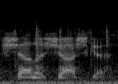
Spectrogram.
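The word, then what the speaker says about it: Shalashaska: Someone must have known about that, because somewhere along the line, Shashka got stuck on the end of Sharashka. The guerrillas were using the name amongst themselves. By the time I got to hearing about it, pronunciation had wound up as Shalashashka. So, half Gulag, half Hero Sword.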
